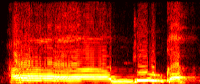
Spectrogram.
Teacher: مد لازم کا قاعدہ ہے، 3 سے 5 الف کے برابر کھینچنا ہے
